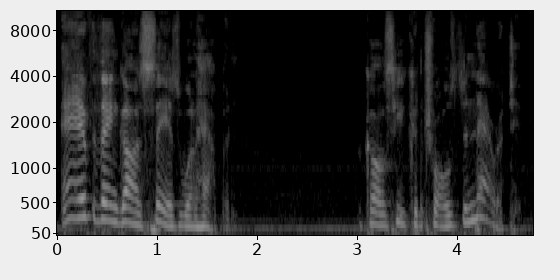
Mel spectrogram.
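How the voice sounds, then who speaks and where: An older man preaching a sermon as pastor, emphatic, rising to loud peaks and pausing for effect. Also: high-pitched, lively intonation, slightly rough.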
